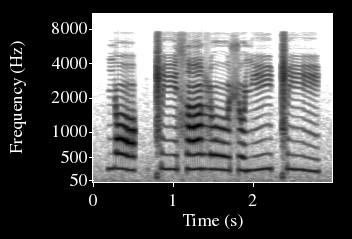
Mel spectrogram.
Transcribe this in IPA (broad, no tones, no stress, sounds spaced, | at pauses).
j ɔ | ǁ iː s ã ɮ oː ʃ o j iː ǁ iː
